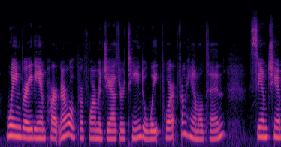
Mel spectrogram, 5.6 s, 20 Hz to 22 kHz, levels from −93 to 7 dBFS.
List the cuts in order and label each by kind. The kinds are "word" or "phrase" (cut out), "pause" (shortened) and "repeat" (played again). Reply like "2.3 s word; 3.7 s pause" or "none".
none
